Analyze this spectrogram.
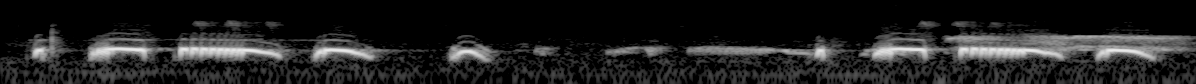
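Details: Decoy spotted dove singing a lure song meant to draw wild doves to answer quickly: loud, hollow coos in two bursts of about four notes each. A softer, wavering phrase sits between the bursts, and a faint higher tone is heard near the end.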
